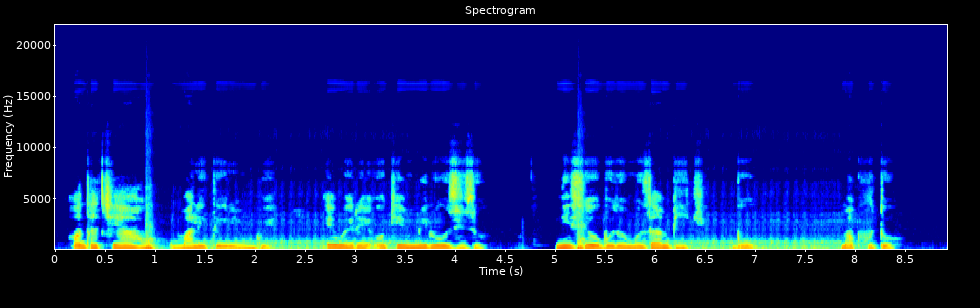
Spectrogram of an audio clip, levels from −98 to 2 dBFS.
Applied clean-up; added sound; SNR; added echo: none; Fire; 12 dB; none.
